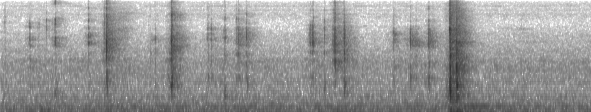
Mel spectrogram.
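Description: Keystrokes on a computer keyboard as a password is typed: a dozen or so scattered key clicks, with one harder strike about three and a half seconds in.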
